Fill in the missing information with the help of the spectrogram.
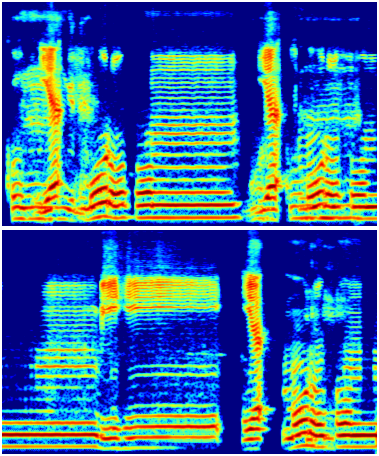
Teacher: Mim sukun kalau bertemu dengan ba atau bertemu dengan mim lagi maka harus ditahan 2 harokat.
